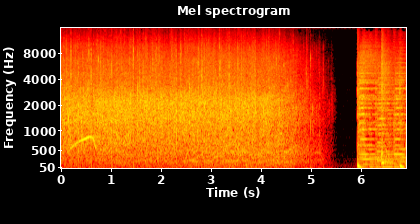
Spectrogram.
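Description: Arena crowd applauding, fading out about five seconds in; after a brief silence, music with a beat starts near the end.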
